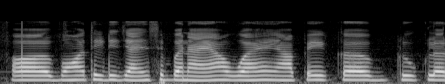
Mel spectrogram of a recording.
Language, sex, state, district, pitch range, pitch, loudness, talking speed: Hindi, female, Maharashtra, Chandrapur, 200-205 Hz, 205 Hz, -14 LUFS, 190 wpm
